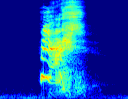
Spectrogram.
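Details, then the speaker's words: A single sharp, hissing sneeze burst about half a second long after a quiet lead-in, in an intense, messy fit induced with too much chinkini that left the sneezer lightheaded. "Oh, that one was really messy. Gosh. They just keep getting more powerful as they keep coming."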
